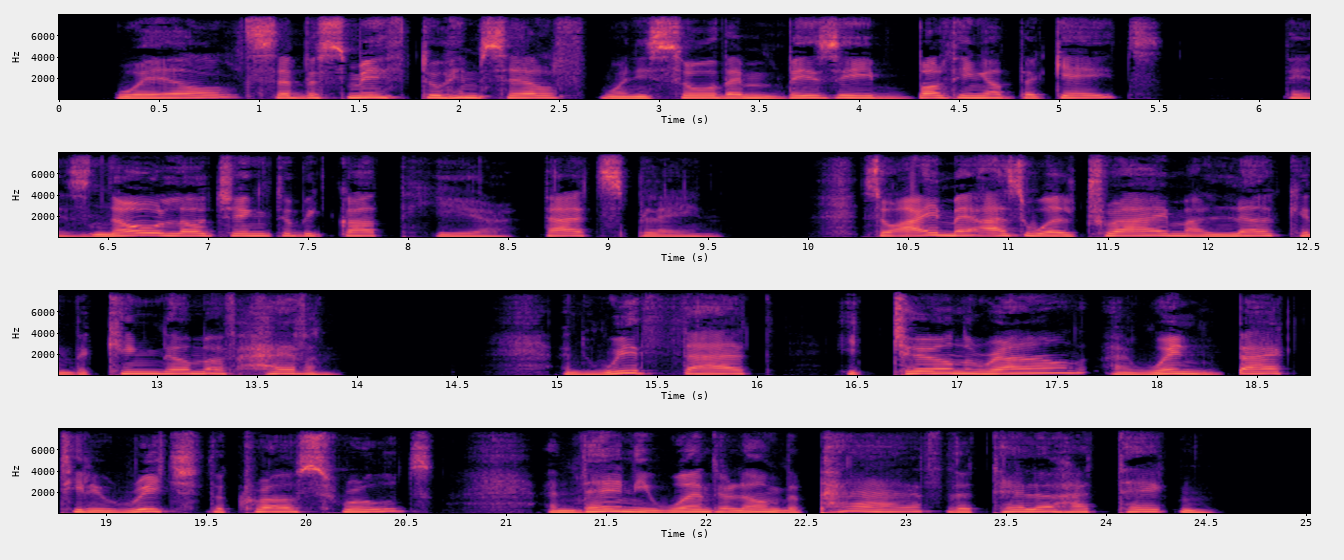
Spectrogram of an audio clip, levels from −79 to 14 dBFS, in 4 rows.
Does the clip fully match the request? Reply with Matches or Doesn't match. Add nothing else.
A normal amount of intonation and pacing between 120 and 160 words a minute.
Matches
